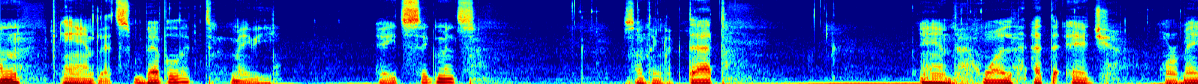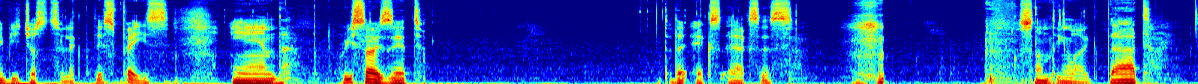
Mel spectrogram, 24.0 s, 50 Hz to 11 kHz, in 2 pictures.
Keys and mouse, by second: 0.5 ctrl+b, 6.4 middle click, 7.3 Tab, 9.7 click, 10.2 middle click, 11.4 middle click, 12.3 Tab, 13.1 click, 14.2 middle click, 15.0 s, 18.8-22.8 middle drag.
